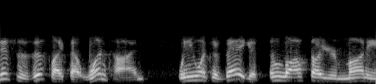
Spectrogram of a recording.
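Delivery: ordinary delivery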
